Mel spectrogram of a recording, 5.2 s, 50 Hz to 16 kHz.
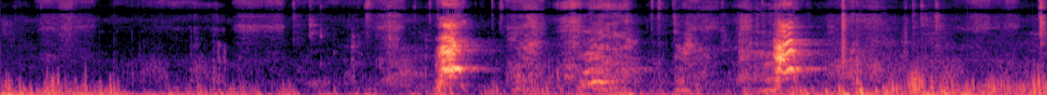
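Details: A small pug, kept alongside a poodle of about 2 kg, gives two sharp, high barks about two seconds apart over a low indoor rumble.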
